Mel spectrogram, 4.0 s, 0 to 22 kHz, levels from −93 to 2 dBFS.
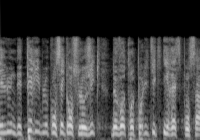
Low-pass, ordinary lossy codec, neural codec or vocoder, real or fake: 7.2 kHz; none; vocoder, 22.05 kHz, 80 mel bands, WaveNeXt; fake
